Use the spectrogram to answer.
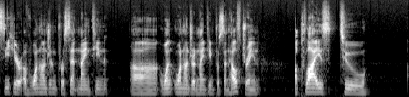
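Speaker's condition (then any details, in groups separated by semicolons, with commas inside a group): No condition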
